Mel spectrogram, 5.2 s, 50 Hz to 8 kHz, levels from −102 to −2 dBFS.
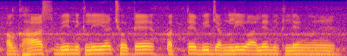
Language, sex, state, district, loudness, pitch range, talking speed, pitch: Hindi, male, Uttar Pradesh, Lucknow, -16 LUFS, 130-145 Hz, 150 wpm, 140 Hz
